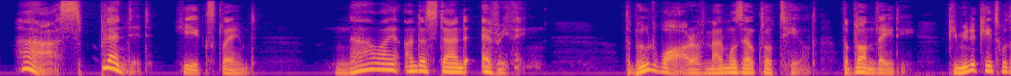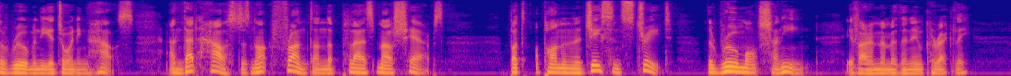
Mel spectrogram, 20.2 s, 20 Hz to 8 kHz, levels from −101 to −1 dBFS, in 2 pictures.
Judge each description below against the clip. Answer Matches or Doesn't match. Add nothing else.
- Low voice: Matches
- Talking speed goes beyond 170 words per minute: Doesn't match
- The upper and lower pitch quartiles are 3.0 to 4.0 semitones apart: Doesn't match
